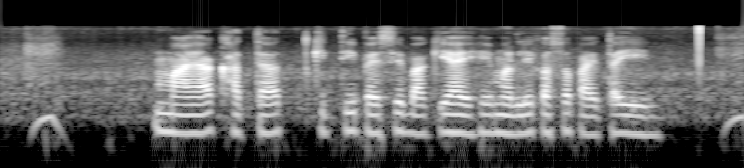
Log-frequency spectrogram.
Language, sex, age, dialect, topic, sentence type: Marathi, male, <18, Varhadi, banking, question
